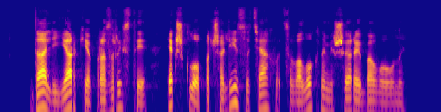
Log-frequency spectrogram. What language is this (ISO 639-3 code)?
bel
